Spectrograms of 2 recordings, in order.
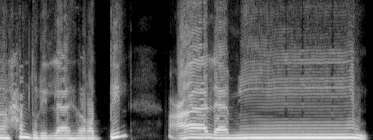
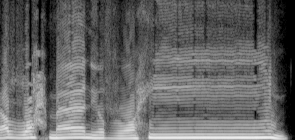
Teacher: এক মাদের হরকত বা মাদের হরফের পরে ওয়াকফ করলে জাস্ট আমরা এক আলিফের জায়গায় তিন আলিফ টেনে পড়বো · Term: তিন আলিফ মাদ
